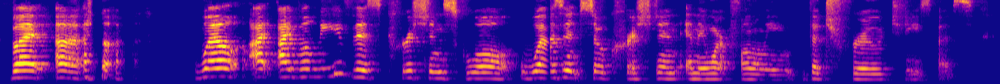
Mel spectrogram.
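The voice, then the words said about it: Cracky voice from a cold. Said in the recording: “I'm recovering from a cold, so my voice is a little cracky. It like cracks like, I don't know, 12-year-old boy or something.”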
